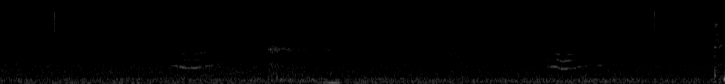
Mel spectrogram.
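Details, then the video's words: Household cat giving an odd, puzzling call: two brief curved meow-like sounds a few seconds apart, while a person softly calls to the cat, with light clicks and thumps around them. "Our cat makes a weird sound"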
